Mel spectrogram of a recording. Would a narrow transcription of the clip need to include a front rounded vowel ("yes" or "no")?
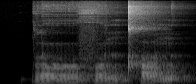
no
